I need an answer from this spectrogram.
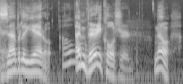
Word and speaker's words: Zaballero: Say it with the accent again. Zaballero. Zaballero. Zaballero. Oh my goodness, you are uncultured. Zaballero.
